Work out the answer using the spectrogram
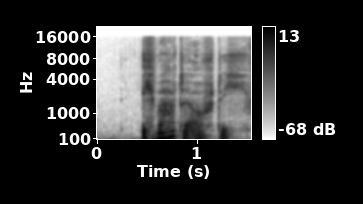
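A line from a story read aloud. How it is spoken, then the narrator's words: Whispering. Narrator (German): flüsterte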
